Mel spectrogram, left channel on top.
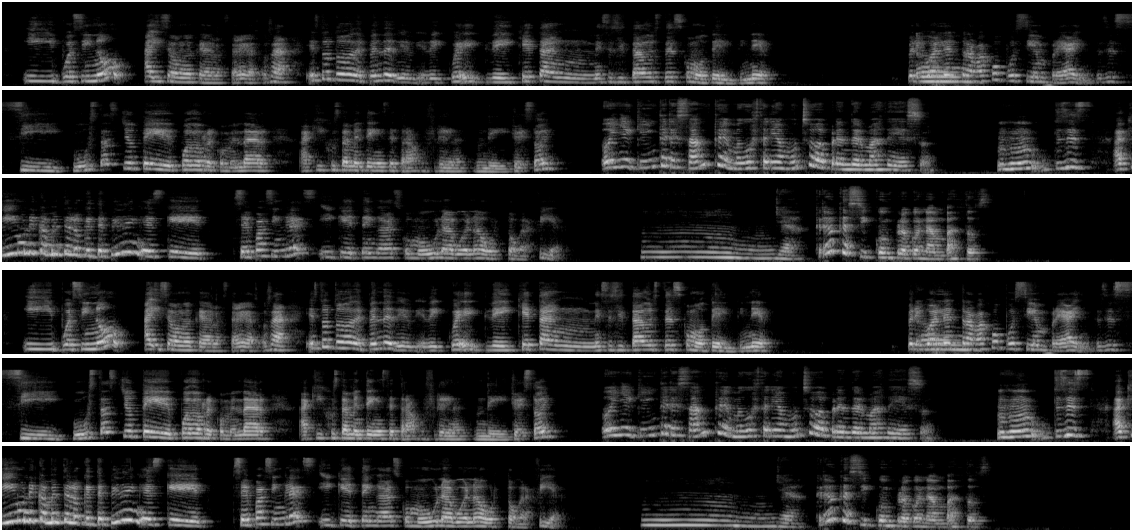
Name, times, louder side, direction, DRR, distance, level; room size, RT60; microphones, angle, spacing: voice 1, 0.2-7.7 9.1-11.2 11.5-14.0 14.3-16.8 21.3-22.1 22.4-24.6 25.0-28.2, right 3 dB, 50° right, 0.8 m, -24 dB
voice 2, 9.1-9.8 17.3-20.6 29.0-32.4, left 1 dB, 70° left, 1.3 m, -25 dB
3.9 x 2.0 x 2.6 m
head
